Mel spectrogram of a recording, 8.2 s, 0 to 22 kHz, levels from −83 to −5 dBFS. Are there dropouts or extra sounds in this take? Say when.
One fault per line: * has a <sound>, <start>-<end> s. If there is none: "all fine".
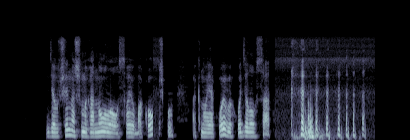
* has a dropout, 3.0-3.2 s
* has a laugh, 5.8-7.4 s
